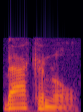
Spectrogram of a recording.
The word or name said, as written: bacchanal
